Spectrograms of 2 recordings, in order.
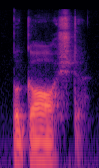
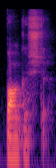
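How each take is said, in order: First: The stress falls on the end of the word. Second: The stress falls on the start of the word. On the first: "I'm putting more of an emphasis and stress on the end of the word" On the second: "there's more of an emphasis emphasis at the start of the word"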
